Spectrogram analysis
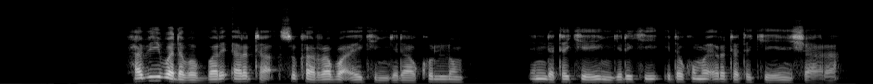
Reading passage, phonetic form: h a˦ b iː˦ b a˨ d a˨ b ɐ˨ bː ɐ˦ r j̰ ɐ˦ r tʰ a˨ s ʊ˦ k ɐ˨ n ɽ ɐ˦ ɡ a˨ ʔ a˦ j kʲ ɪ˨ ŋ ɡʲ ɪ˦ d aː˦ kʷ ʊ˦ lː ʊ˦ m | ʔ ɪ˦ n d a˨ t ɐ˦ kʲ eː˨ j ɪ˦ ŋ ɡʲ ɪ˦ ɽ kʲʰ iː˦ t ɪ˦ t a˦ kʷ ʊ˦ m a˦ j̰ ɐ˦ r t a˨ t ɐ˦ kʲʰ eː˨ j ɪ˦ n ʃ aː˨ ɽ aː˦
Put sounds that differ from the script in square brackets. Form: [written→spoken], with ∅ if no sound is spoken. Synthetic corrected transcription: h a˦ b iː˦ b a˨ d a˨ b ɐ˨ bː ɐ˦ r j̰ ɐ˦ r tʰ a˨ s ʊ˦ k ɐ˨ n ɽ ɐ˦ [ɡ→b] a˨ ʔ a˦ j kʲ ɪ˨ ŋ ɡʲ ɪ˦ d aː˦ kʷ ʊ˦ lː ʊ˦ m | ʔ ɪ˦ n d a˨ t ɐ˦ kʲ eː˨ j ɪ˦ ŋ ɡʲ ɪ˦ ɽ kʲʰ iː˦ [t→ʔ] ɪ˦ t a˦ kʷ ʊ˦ m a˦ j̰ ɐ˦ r t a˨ t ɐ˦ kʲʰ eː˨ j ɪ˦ n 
